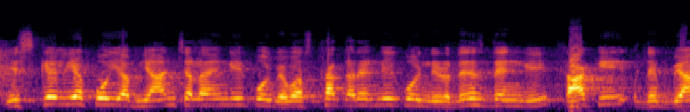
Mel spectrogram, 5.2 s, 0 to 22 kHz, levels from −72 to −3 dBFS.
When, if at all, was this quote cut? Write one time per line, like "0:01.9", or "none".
0:04.1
